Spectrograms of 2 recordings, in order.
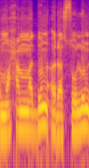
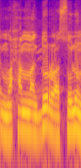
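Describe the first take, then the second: First: The n sound is clearly kept before rasulun. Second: The n merges into a doubled r sound. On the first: The speaker calls it wrong. "तजवीद का अगर हम लेते हैं तो मोहम्मदुन रसूलुन ऐसा नहीं होता है" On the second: The speaker calls it right. "बल्कि मोहम्मदुर रसूलुन होता है, यानी रा के ऊपर हम तशदीद डाल करके करते हैं"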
